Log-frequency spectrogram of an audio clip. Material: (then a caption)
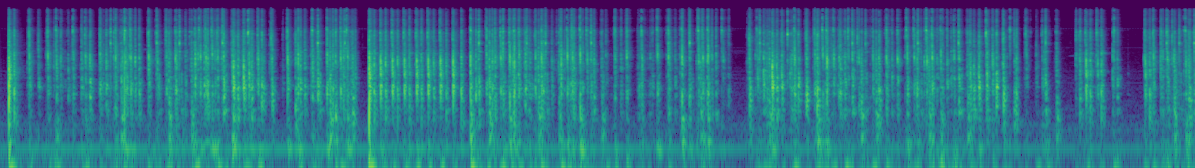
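Plastic. Fingertips with short painted nails type fast on a full-size mechanical keyboard with Razer green clicky switches and pink-blue PBT plastic keycaps, resting on a desk. Dense, bright, sharp key clicks pour out in rapid bursts with only brief pauses.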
